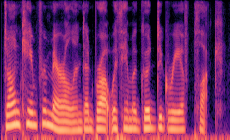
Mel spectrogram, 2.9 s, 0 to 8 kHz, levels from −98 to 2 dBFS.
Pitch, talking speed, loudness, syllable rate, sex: 170 Hz, 270 wpm, -17 LUFS, 5.7 syllables/s, female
